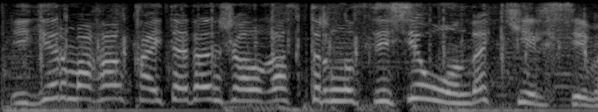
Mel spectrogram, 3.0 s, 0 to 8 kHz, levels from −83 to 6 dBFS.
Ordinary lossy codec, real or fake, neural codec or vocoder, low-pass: none; real; none; 7.2 kHz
